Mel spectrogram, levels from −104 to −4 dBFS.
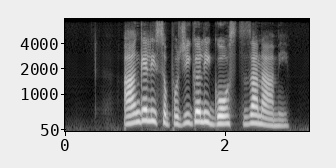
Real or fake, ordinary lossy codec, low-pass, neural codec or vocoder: fake; none; 7.2 kHz; codec, 24 kHz, 0.9 kbps, DualCodec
